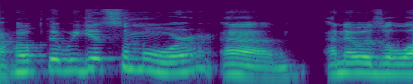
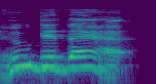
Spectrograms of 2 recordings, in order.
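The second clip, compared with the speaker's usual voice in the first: ordinary talk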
